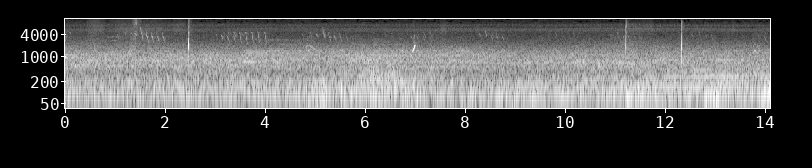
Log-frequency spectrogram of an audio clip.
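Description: A diesel freight locomotive approaches from a distance as a low steady rumble, with its engine hum growing in the last few seconds. Birds chirp and trill over it, with one short rising chirp about halfway through.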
